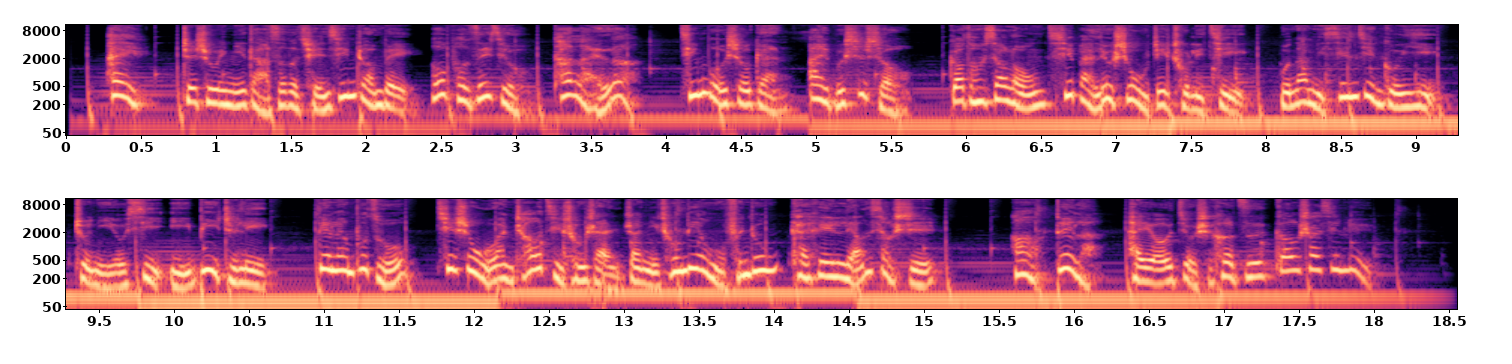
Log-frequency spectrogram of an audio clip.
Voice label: 女 广告 时尚酷飒科技; OPPOz9

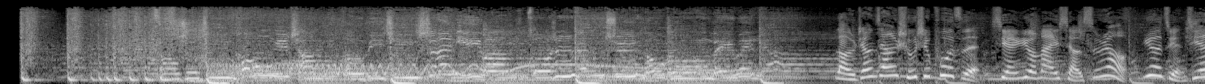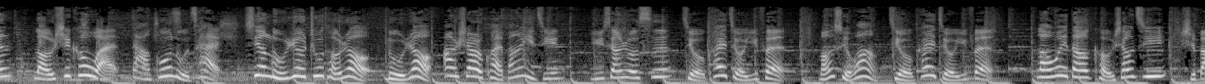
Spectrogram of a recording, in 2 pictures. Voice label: 女, 促销 熟食铺; 老张家熟食铺

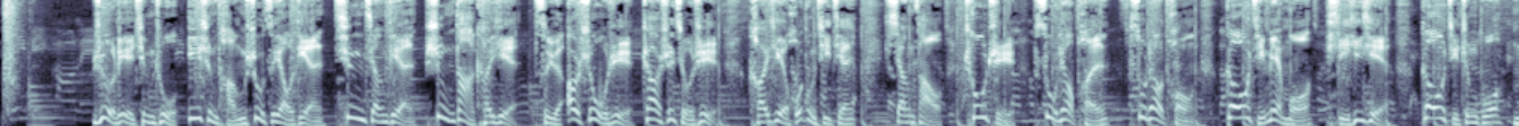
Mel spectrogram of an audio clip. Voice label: 男 促销 数字药店 配乐版; 壹圣棠数字药店清江店

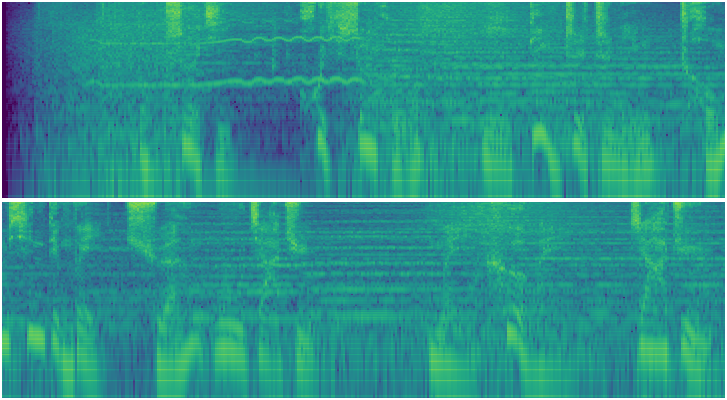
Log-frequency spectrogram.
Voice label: 男, 广告 家具

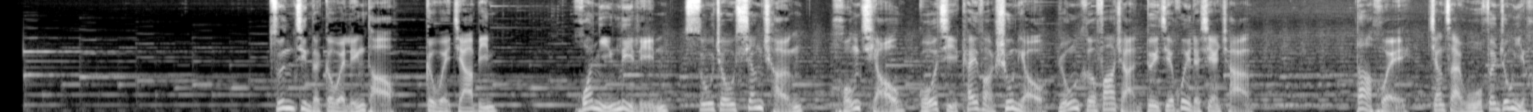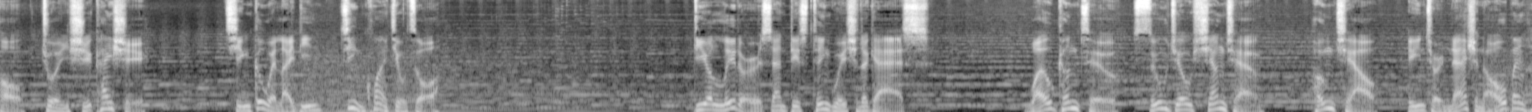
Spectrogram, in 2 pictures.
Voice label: 男 英语 中英播报 大会中英提示音

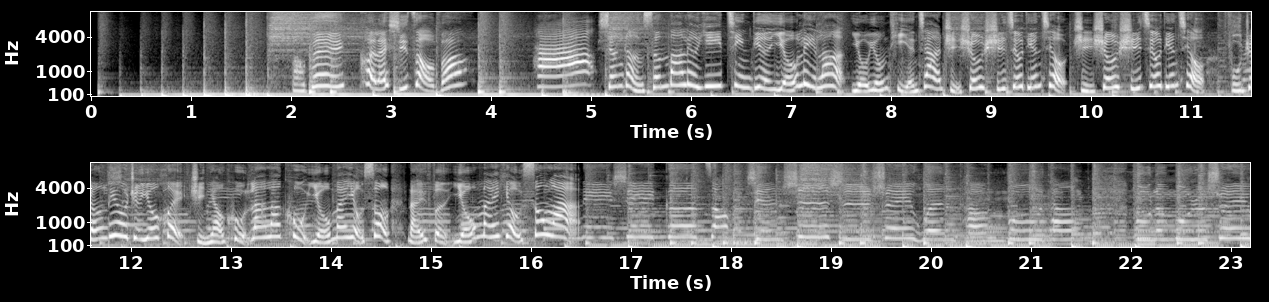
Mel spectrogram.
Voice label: B女 促销; 香港三八六一

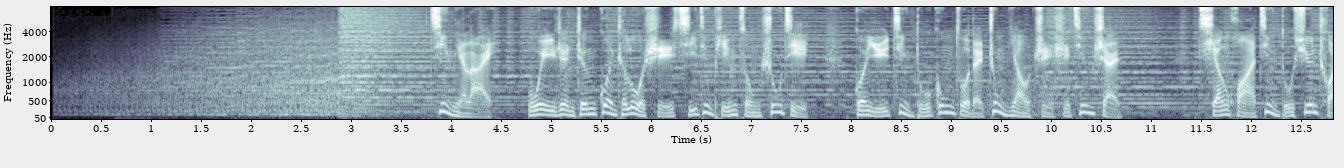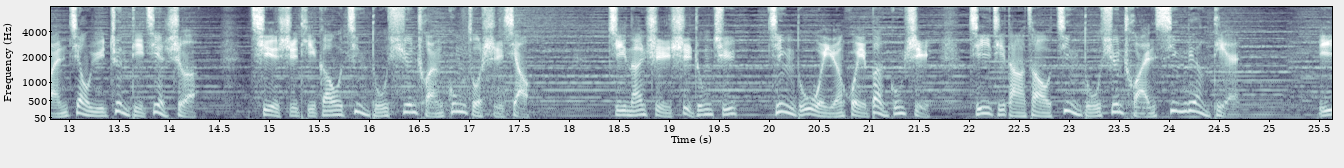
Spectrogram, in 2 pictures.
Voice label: 党政宣传

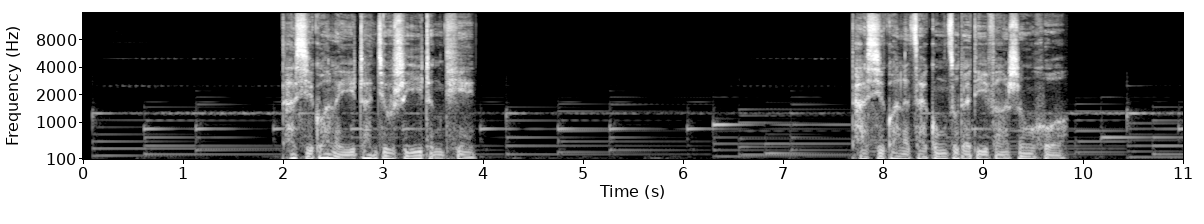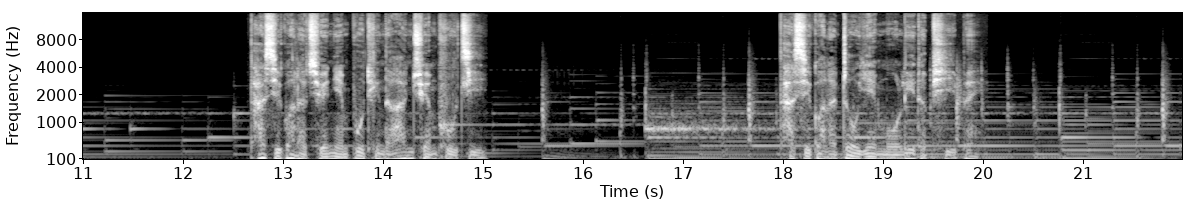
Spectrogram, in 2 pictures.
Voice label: 男, 旁白; 九龙坡

